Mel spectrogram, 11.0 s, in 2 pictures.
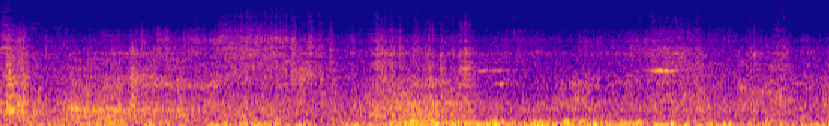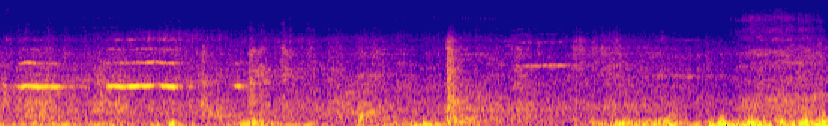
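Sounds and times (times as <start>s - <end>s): freight wagons rumbling on rails: 0.0s - 11.0s
thin wheel squeals: 5.5s - 7.4s, 8.9s - 9.6s.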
